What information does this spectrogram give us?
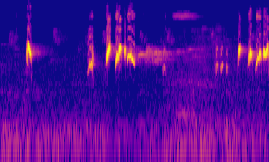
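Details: Red-whiskered bulbul delivering ché chẻ style song: bright, sharp whistled notes in separate short clusters, then a faint trailing tone and a final quick run of four or five loud chirps.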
